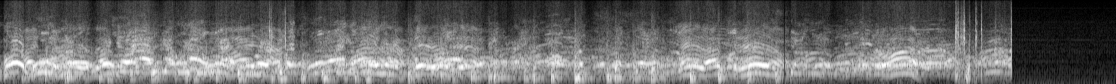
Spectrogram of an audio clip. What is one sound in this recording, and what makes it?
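A large crowd of men and women shouts and chants loudly, close by.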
